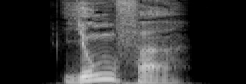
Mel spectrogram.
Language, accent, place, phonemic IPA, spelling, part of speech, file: German, Germany, Berlin, /ˈjʊŋ.fɐ/, Jungfer, noun, De-Jungfer.ogg
- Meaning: 1. maid, maiden; virgin 2. unmarried woman; (old) maid, spinster 3. petit (a size of type between Kolonel and Bourgeois, standardized as 8 point)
